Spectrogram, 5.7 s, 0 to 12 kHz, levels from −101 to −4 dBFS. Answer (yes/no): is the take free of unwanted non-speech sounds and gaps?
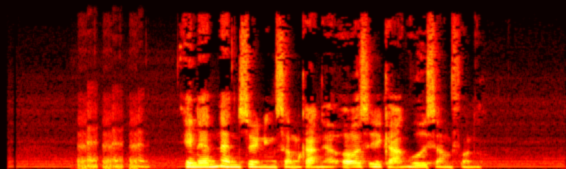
no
